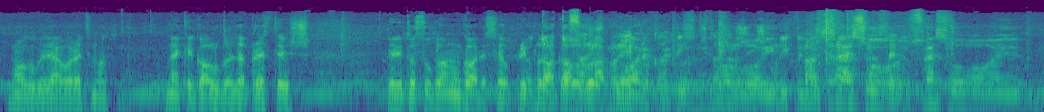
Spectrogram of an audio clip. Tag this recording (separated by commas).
outside, urban or man-made, Bird, Speech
